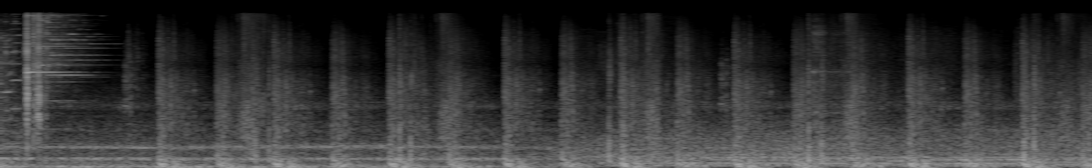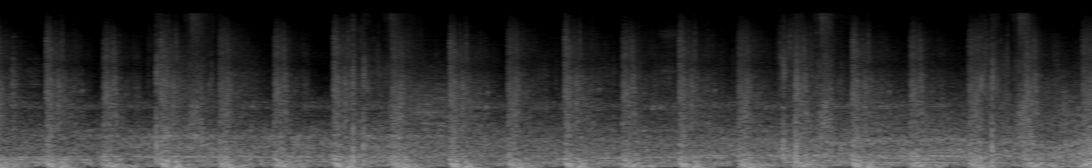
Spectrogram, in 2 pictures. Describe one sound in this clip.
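A large creature's heavy footsteps thud rapidly and steadily on stone.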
